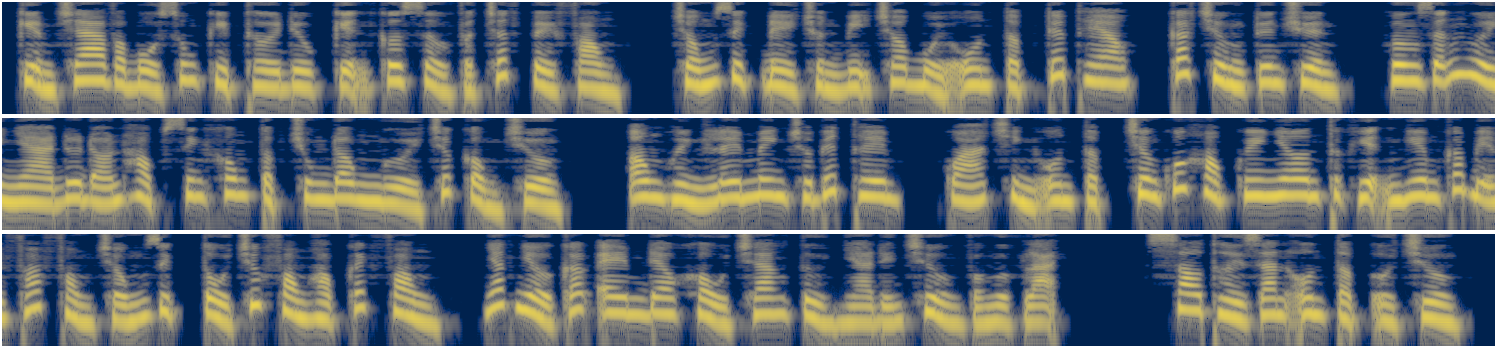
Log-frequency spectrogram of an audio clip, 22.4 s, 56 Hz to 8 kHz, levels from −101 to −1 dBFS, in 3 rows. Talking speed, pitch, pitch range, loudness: 265 wpm, 220 Hz, 190-255 Hz, -21 LUFS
